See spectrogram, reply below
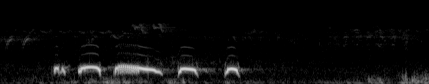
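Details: Spotted dove giving a cooing phrase meant to provoke wild birds: a quick stuttered note, then five hoarse arched coos, the middle one drawn out and falling, followed by quiet rustling.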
